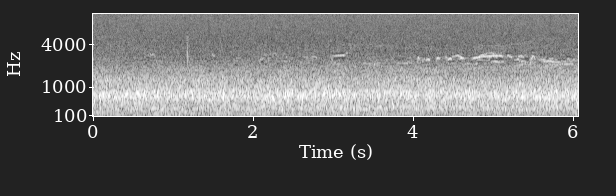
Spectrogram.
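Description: Steady rushing outdoor background noise. From about four seconds in, faint wavering calls of distant birds sound over it.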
